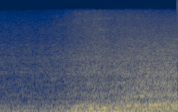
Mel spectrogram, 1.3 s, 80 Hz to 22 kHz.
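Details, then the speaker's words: 6.0 V8 after exhaust repair and flex plate replacement: deep, even rumble rising smoothly with revs, no knocks or rattles, runs healthy; a separate whine is suspected to be the power steering pump. "Oh yeah, like a kitten. Purring like a 6.0 kitten."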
